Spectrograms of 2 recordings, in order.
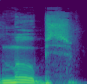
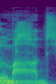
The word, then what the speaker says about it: moobs: By the way, it's pronounced moobs. Not mobs.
